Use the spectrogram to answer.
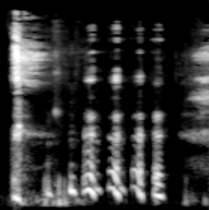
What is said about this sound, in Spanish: Perdón si, me escuchan toser mucho, es que ya estoy luchando con un tos que regresó.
